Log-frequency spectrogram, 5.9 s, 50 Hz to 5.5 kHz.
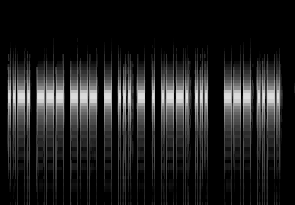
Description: Morse code, heard as a keyed tone, about 25 wpm, 600 Hz. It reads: FOOTSTEPS OF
